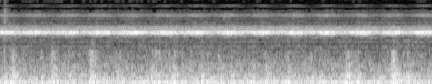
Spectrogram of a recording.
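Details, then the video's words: Steady high-pitched cricket trilling fills the air at Lake Arrowhead, California, a constant ringing tone with a faint higher echo, over a soft low hum and a few light knocks. "Serenity sounds crickets chirping lake arrowhead"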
